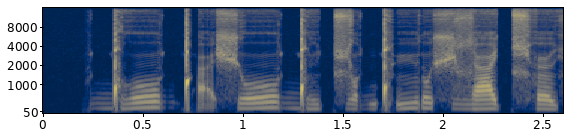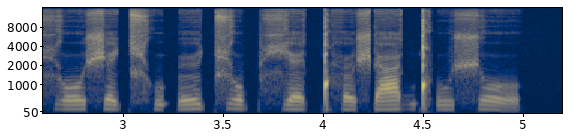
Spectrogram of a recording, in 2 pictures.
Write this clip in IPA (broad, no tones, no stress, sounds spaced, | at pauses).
ɡ͡ǃ oː ǃʼ a̰ ʃ oː ɡ͡ǃ ø t͡ɕ ɔ ǃʼ y ɾ o ʃ ɮ a t͡ɕʰ œ ç oː ʃ ɛ t͡ɕʰ u ʔ ø t͡ɕ oː p ç ɛ ǃʰ œ ʃ ɾ a ǃʼ u ʃ o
